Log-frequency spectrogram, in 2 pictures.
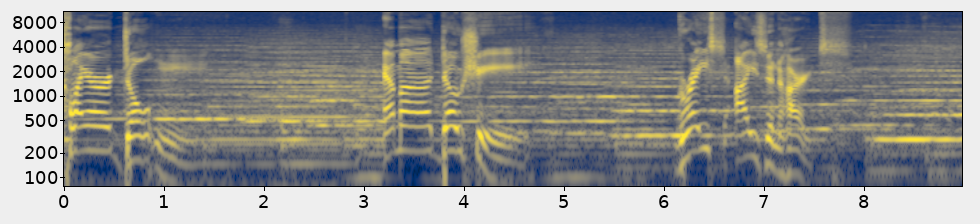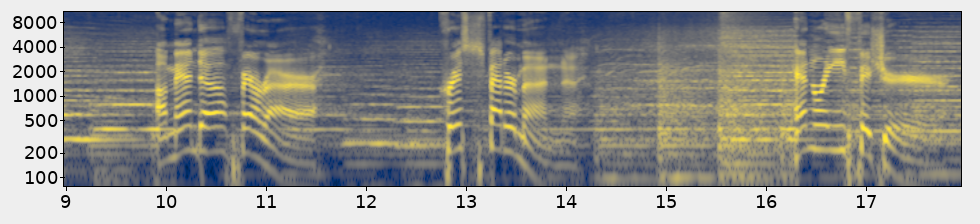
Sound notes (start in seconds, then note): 1.8 gentle classical music continues; 8.2 gentle classical music continues; 14.4 attendees cheering; 17.7 rousing classical music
